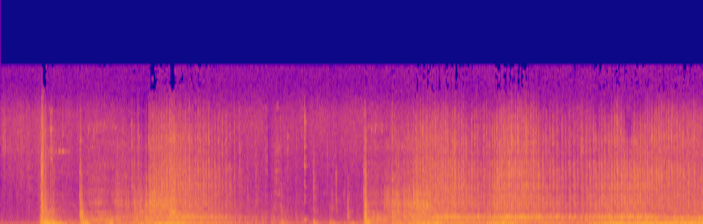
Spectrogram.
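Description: A car engine starts with a few sharp clicks, then rumbles steadily and revs as a handsome car pulls away and drives off on a long trip, fairly loud throughout.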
